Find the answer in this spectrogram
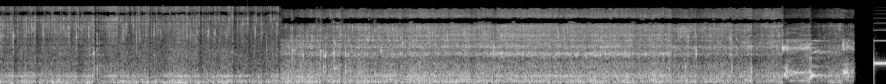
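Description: Pieces of fish belly frying in hot oil in a pan, a steady, even sizzle. Near the end the sizzle cuts off and a single electronic beep begins.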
